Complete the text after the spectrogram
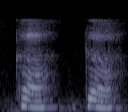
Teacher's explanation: the back part of the tongue articulates with the soft palate so it is called velar sound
